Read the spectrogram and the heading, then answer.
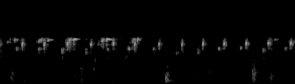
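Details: An agitated male barn owl in a nest box in the early hours of 31 October 2023, with a predator nearby. Quick chittering notes run in a near-unbroken series, broken by faint thumps.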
